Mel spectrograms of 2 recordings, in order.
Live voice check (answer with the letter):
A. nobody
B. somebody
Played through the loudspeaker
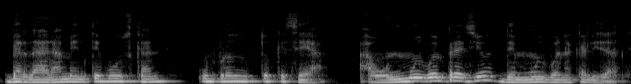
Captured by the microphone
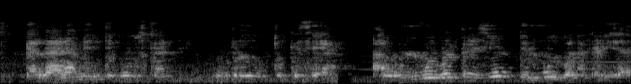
A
